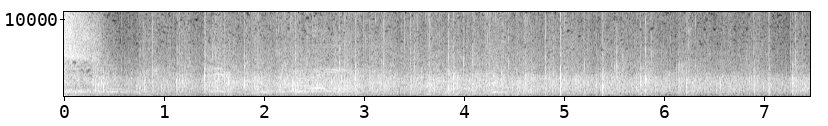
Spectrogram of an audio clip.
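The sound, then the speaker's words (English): An audience applauds steadily for several seconds, a dense wash of many hands clapping at even loudness, with scattered sharper claps standing out and faint voices murmuring beneath. “As you are clapping, listen to me carefully because you will remember me very soon.”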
